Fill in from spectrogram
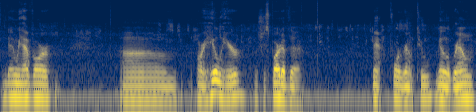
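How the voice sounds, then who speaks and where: A man giving a casual drawing tutorial, thinking aloud in a halting, muttering way as he works. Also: mid-range voice, level tone, darkish tone. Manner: halting, muttering to himself while working. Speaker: storyboard artist, tutor.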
